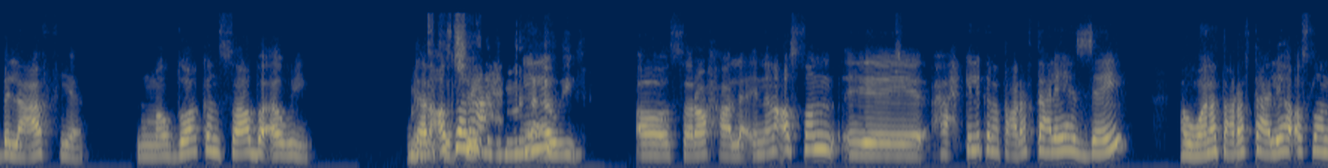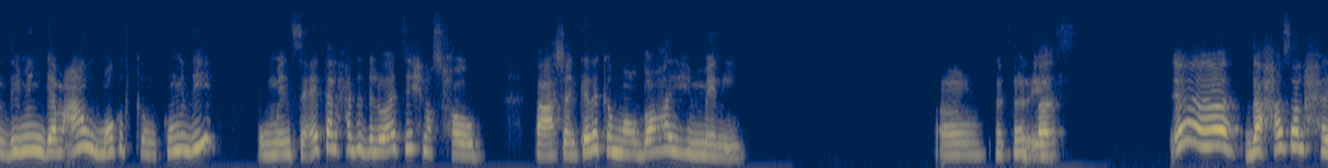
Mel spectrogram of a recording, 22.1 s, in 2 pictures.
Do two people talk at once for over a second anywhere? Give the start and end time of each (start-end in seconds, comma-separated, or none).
3.4-4.6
